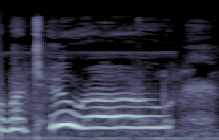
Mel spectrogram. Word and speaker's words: Rotorua: And tomorrow we're off to Rotorua.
